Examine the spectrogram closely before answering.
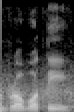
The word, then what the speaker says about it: ব্রবীতি: এই যে ব্রবতী শব্দটা আছে, ব্রবতী, এই ক্ষেত্রে দেখুন প্রথম বয়ের নিচে রফলা আছে, এটা হলো কিন্তু বর্গীয় ব, আর পরের যে বটা আছে এটা হলো অন্তস্থ ব, তাহলে ব্রবীতি, ব্রবীতি, অর্থাৎ প্রথমটা ব উচ্চারণ করব, পরেরটাকে ওয়া উচ্চারণ করব, ওয়া।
